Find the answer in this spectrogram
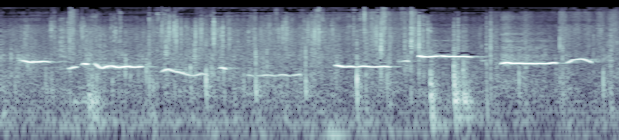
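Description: A man whistling a tune by mouth: single clear notes held in short phrases, stepping up and down in pitch with brief breaks between phrases.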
